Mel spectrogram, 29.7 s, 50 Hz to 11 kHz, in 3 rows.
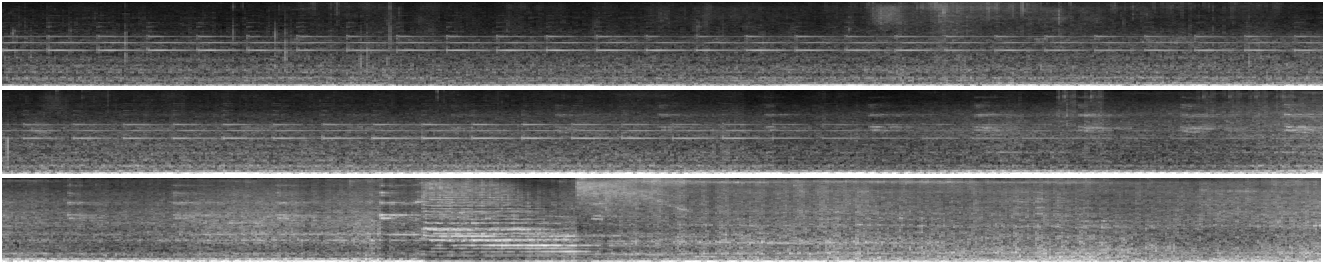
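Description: Horn of a CN freight train led by two SD60 diesel locomotives: one long chord, then several shorter blasts, as the diesel engines' low rumble grows louder on approach. About 23 seconds in the locomotives pass close, and the freight cars follow with rolling rumble and wheel clatter.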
